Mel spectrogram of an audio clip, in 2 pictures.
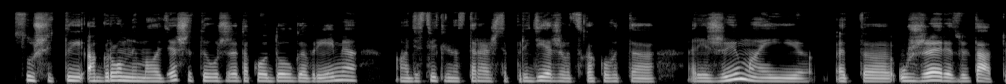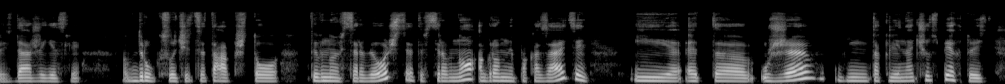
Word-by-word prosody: Слушай, 175 -5 -1
ты 180 -2 +2
огромный 175 0 +3
молодец, 150 +5 -1
что 180 - -1
ты 170 - -1
уже 165 0 -1
такое 160 0 0
долгое 155 -1 +1
время, 175 +6 0 0.4
э, 155 - -5
действительно 155 +1 -4
стараешься 155 0 -5
придерживаться 155 -3 -1
какого-то 145 -1 -4 0.3
режима, 165 - +3
и 145 -2 0 0.3
это 145 -1 0
уже 165 +3 +5
результат. 150 -2 +1
То 65 - -9
есть 65 - -12
даже 150 0 +1
если 140 - -5 0.4
вдруг 165 -2 0
случится 155 0 -2
так, 155 0 0
что 150 0 0 0.3
ты 170 - +1
вновь 165 -3 +1
сорвешься, 155 - +2
это 175 - -6
всё 165 - -3
равно 170 +9 +4
огромный 165 -1 0
показатель, 175 - +1 0.4
и 170 -2 +2 0.2
это 155 -2 +1
уже, 180 - +4 0.2
ну, 165 -2 -3
так 165 +1 -5
или 160 - +1
иначе 170 +5 -3
успех. 200 0 0
То 150 - -2
есть 145 -1 -2
160 Hz, 135 wpm, -21 LUFS, 150-170 Hz, 0.4 s, уже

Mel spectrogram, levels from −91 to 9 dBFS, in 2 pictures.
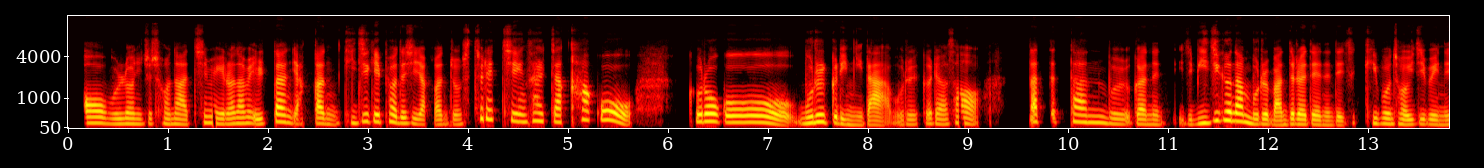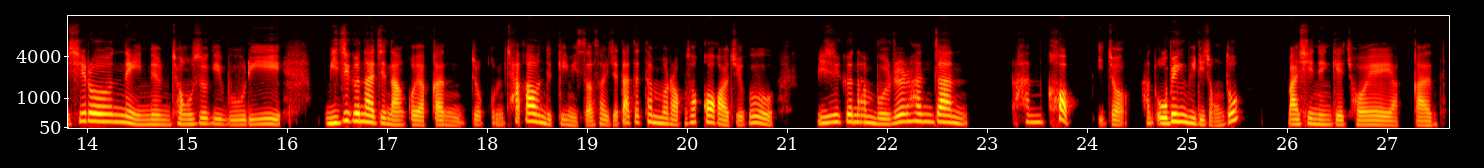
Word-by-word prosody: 어 195 -1 +4
물론 170 0 -1
이제 165 +1 -7
저는 170 -2 -4
아침에 200 +6 -3
일어나면 175 +2 0
일단 205 +6 +2
약간 170 -4 0
기지개 230 +6 -2
펴듯이 190 -7 -1
약간 150 +1 -3
좀 155 -2 -6
스트레칭 305 - -2
살짝 255 +1 -2
하고 295 -1 +3 0.5
그러고 215 - +4
물을 205 +6 +3
끓입니다. 140 -7 -1
물을 150 0 -8
끓여서 175 +4 -2 0.5
따뜻한 215 -4 -1
물 165 -3 -4
그러니까는 155 +1 -2
이제 150 - -10
미지근한 245 - +4
물을 160 -1 +2
만들어야 155 +3 +2
되는데 140 -3 -2
이제 200 +10 -12
기본 175 -2 -2
저희 155 -2 -1
집에 160 -1 -3
있는 145 0 -5
실온에 245 -3 +4
있는 150 -1 -4
정수기 165 +2 -4
물이 155 +2 -4 0.5
미지근하지는 205 - +4
않고 140 +1 -2
약간 135 -2 -3
쪼끔 145 -2 -10
차가운 250 -5 +3
느낌이 155 -4 -7
있어서 140 +5 -6
이제 135 - -7
따뜻한 215 +1 -2
물 180 -4 -1
하고 145 +5 -4
섞어 220 0 +3
가지고 165 +2 -2 0.4
미지근한 220 +1 0
물을 200 +9 0
1 240 -2 0
잔 220 -7 +3 0.5
1 225 -1 -7
컵이죠, - - +1 0.2
한 - - -9
500ml 190 -4 +5
정도? 140 - -2 0.4
마시는 160 -1 -1
게 145 -1 -3
저의 140 -1 -2
약간 130 +1 -5
175 Hz, 325 characters per minute, -24 LUFS, 155-220 Hz, 0.5 s, 500ml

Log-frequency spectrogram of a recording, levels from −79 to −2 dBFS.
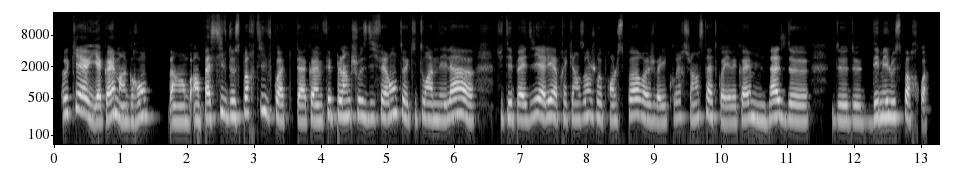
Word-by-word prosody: OK, 260 +3 -1
il 260 -9 +7
y 180 - -1
a 180 - +6
quand 200 - +3
même 255 - +6
un 185 - 0
grand 225 +5 -2 0.3
un 180 0 -1
un 195 -1 +3
passif 215 +5 +1
de 225 0 0
sportif, 260 +3 -1
quoi. 190 - +3
Tu 190 0 -5
as 185 -1 +3
quand 200 - +1
même 190 0 0
fait 245 +5 -1
plein 230 -1 +2
de 230 - -4
choses 230 -2 -3
différentes 215 +2 -1
qui 210 -1 -15
t'ont 215 -2 -4
amené 195 -1 -2
là, 235 -3 +5
heu. 190 - -18 0.3
Tu 205 - -14
t'es 210 +1 -3
pas 200 -2 +2
dit: 230 +5 -2
«Allez, 225 0 +4
après 210 0 -2
15 205 0 -7
ans, 235 - -4
je 235 -2 -5
reprends 205 -2 -4
le 190 - -5
sport, 235 +1 0
heu, 200 - 0
je 190 - -10
vais 175 - -1
aller 180 +1 -6
courir 215 +3 -11
sur 215 -3 -10
un 205 - -7
stade», 220 0 -2
quoi. 185 - -2
Il 175 - -2
y - - -1
avait 175 0 -3
quand 200 +3 -2
même 215 +2 +1
une 195 -2 -6
base 220 +2 +4
de, 190 -1 -3 0.3
de 190 -1 -4
de 185 0 -6
d'aimer 215 +5 -1
le 220 -1 +1
sport, 220 -3 -3
quoi. 155 -1 -5
210 Hz, 285 wpm, -22 LUFS, 195-230 Hz, 0.3 s, il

